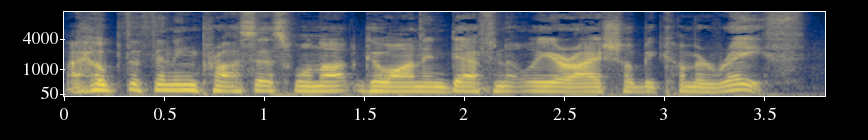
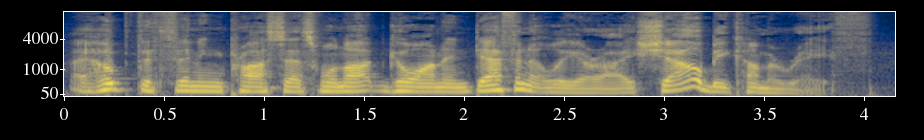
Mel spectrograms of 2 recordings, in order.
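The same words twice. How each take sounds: First: The stress falls on the word wraith. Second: The stress falls on the word shall.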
